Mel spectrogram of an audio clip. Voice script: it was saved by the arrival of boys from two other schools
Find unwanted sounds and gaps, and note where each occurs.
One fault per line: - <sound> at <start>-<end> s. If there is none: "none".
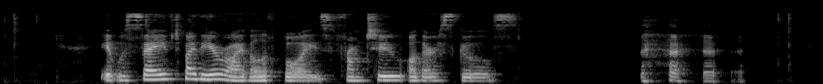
- laugh at 6.4-7.5 s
